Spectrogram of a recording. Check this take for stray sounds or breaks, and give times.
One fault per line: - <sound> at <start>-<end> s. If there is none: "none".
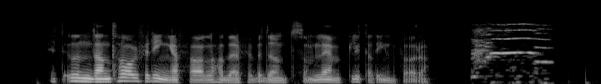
- squeak at 4.7-5.5 s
